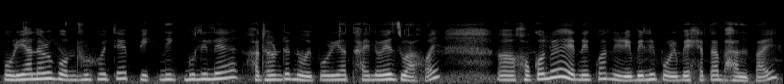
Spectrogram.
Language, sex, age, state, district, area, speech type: Assamese, female, 30-45, Assam, Dibrugarh, rural, spontaneous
